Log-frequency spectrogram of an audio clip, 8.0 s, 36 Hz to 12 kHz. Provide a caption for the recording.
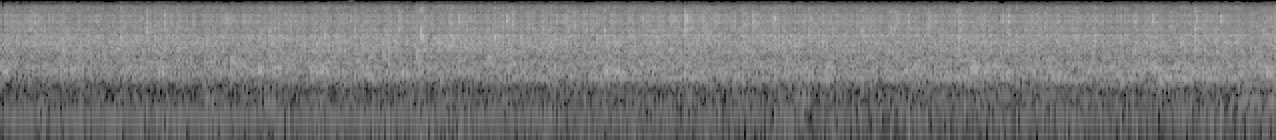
running bath 2
The sound of running water going into a bath. Recorded on my digital
video camera. This is a more compressed version of the other running
water sound.
bath, flowing, running, water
